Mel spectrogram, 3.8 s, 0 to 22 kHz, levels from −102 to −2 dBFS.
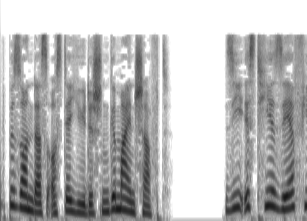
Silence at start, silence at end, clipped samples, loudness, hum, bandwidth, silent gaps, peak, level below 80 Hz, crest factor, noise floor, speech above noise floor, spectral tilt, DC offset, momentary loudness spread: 0.1 s; 0 s; under 0.1%; -20 LUFS; none; 12 kHz; none; -4 dBFS; -54 dBFS; 16 dB; under -90 dBFS; over 71 dB; -5 dB/octave; under 0.1%; 7 LU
